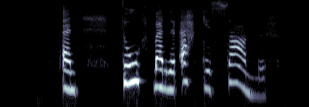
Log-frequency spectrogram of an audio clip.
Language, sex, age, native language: Icelandic, female, 9, Icelandic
